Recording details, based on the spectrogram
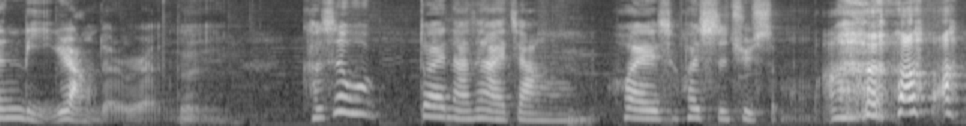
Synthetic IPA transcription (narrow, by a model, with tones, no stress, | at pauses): ə˥nli˨˩ɻɑ˥˩ŋd̪ə̰˩ɻə̰˧˦n˥˩ | kʰɤ˨˩ʂɻ̩˥˩wɔ˥˩ | t̪we˥˩ɪna˧˥ns̬ə˥nla˧˥ɪt͡ɕjɑ˧˥ŋxwe˥˧ɪxwe˥˩ɪʂɻ̩˥t͡ɕʰy˥˩ʂə˨˩˦nmə̰˨ma̰˨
